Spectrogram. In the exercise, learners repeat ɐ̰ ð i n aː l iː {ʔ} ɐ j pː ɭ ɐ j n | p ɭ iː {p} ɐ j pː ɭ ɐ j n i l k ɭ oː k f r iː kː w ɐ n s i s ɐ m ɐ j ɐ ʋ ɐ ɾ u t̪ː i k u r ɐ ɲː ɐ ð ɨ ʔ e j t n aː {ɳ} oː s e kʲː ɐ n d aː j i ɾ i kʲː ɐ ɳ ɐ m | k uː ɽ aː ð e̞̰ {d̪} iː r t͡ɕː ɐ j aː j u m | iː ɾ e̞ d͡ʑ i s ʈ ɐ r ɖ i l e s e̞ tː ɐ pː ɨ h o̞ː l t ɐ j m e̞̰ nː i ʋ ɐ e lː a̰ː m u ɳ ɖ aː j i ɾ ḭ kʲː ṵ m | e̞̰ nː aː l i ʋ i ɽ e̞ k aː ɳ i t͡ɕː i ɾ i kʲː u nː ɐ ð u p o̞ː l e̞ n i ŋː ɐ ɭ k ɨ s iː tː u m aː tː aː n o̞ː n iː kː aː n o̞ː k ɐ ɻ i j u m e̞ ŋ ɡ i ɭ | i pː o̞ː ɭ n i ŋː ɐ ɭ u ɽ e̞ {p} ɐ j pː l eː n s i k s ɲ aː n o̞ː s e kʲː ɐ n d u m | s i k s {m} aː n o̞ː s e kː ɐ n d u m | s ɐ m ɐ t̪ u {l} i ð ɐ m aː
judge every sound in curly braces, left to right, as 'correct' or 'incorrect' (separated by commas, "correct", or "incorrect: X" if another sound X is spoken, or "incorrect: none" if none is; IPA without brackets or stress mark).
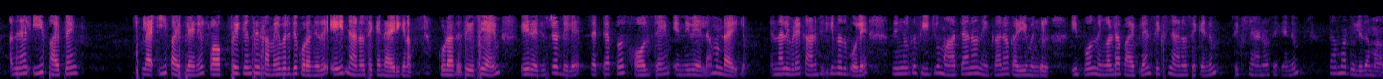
incorrect: p, correct, incorrect: n, incorrect: t̪, correct, incorrect: ɲ, correct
